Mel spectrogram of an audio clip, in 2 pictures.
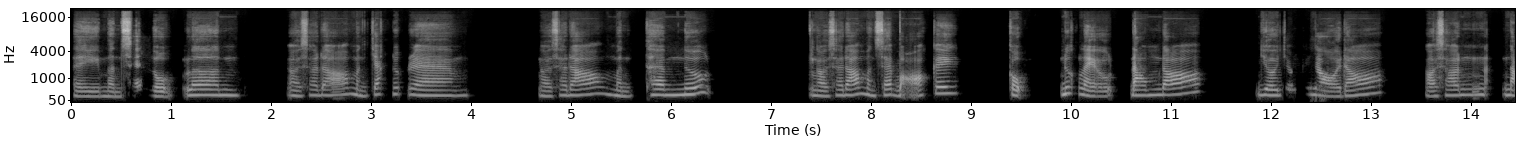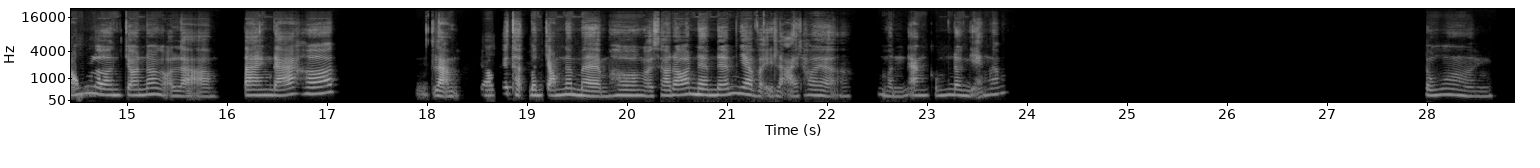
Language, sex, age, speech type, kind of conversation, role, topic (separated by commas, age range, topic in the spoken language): Vietnamese, female, 20-24, conversation, podcast, guest, Bạn thường chuẩn bị bữa tối nhanh như thế nào vào những ngày bận rộn?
